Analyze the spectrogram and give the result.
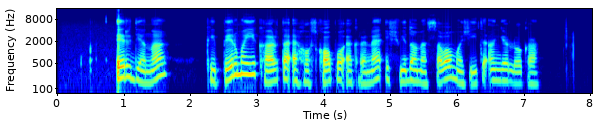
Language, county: Lithuanian, Vilnius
